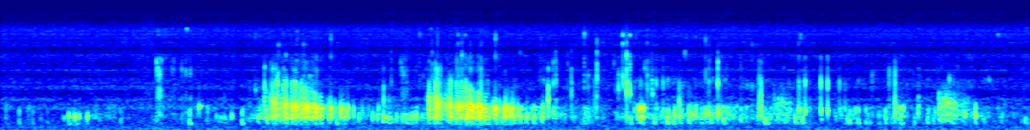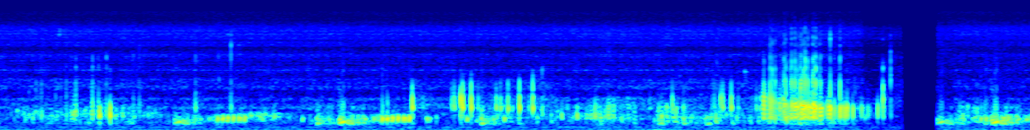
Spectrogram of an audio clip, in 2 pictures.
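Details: Long, gurgling, bubbling stomach growls rising and falling over several seconds, gas and fluid moving through the gut; borborygmi.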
